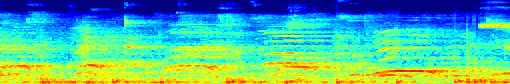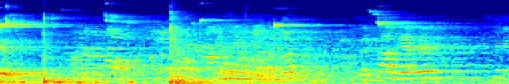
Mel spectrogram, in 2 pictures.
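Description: Live basketball play in a large echoing sports hall: the ball bouncing, shoes squeaking on the wooden court, and players shouting. A single sharp bang comes about seven seconds in, and the play dies down over the last two seconds.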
